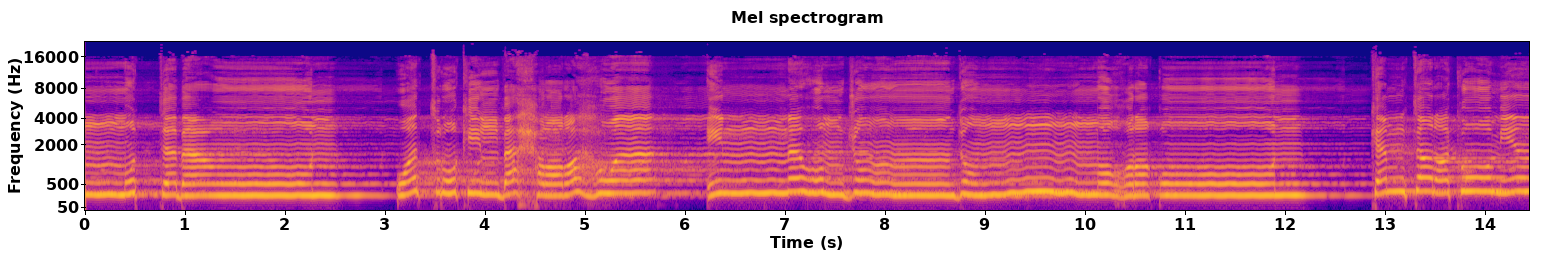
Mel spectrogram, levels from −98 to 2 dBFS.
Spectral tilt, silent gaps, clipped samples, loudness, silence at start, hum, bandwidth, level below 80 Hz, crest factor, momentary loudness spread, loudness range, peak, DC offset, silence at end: -2 dB/octave; none; under 0.1%; -16 LUFS; 0 s; none; 17 kHz; -64 dBFS; 16 dB; 6 LU; 1 LU; 0 dBFS; under 0.1%; 0 s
